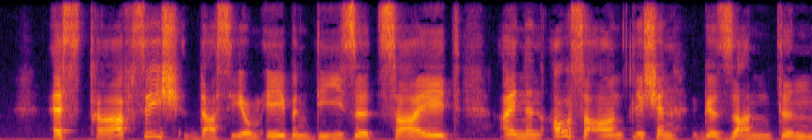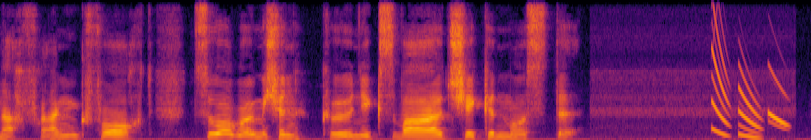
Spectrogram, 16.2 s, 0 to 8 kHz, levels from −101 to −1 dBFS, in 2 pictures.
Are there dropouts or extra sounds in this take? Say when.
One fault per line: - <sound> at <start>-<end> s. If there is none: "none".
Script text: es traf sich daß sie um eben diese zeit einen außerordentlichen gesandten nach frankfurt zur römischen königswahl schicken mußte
- chirp at 15.2-16.0 s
